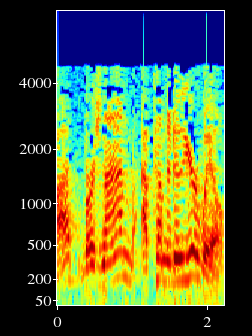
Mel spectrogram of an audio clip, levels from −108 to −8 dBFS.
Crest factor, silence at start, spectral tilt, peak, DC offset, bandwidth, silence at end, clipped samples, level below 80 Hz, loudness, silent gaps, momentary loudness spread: 12 dB; 0 s; -7.5 dB/octave; 0 dBFS; under 0.1%; 4.9 kHz; 0 s; under 0.1%; -48 dBFS; -13 LUFS; none; 5 LU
